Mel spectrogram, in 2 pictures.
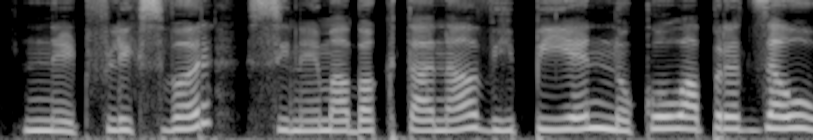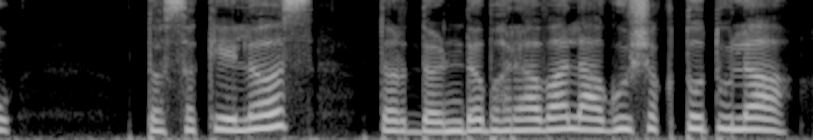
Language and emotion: Marathi, fearful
